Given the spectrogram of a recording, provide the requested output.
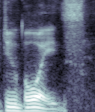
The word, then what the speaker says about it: Du Bois: Bois is it du Bois or is it Dubois Dubois specifically said that it's pronounced Dubois because people asked him that all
